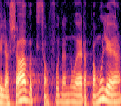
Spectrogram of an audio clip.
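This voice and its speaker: A woman's fairly low voice with a dark, mellow tone, at a fairly slow pace. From Brazil, São Paulo. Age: 80s+. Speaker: interviewee. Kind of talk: life story interview. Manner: halting.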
